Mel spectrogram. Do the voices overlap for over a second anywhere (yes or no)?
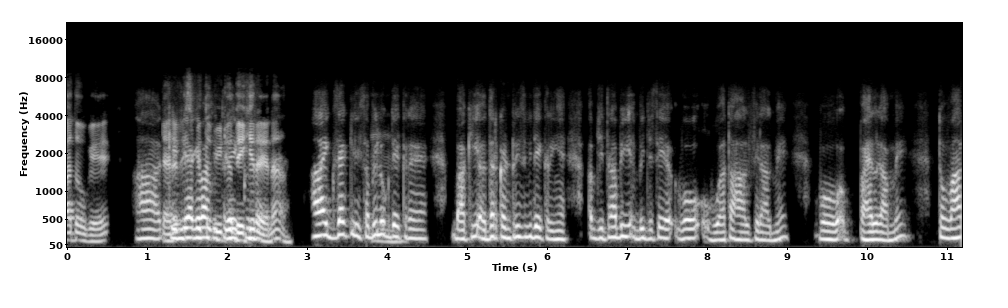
yes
